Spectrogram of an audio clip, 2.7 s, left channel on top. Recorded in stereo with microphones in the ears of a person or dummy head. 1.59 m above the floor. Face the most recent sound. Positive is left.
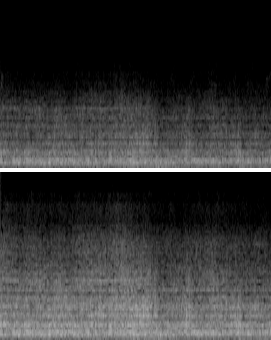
turn(degrees=-55)  # may be behind; listen again after turning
